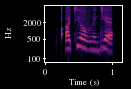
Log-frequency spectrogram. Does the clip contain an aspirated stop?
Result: no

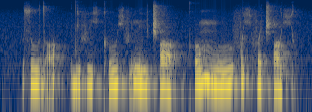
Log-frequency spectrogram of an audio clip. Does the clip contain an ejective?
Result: yes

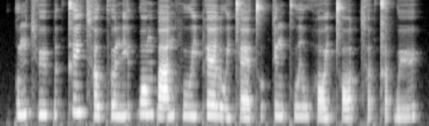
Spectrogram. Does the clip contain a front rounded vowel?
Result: yes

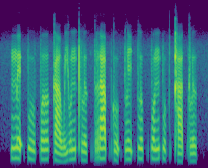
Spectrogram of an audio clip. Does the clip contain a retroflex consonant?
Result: no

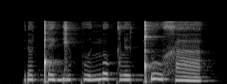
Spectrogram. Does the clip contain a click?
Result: yes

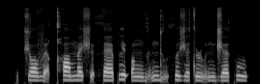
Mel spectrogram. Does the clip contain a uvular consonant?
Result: yes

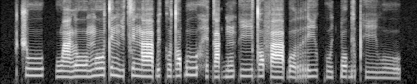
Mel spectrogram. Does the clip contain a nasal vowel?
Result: yes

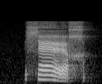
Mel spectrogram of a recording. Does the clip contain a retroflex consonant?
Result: no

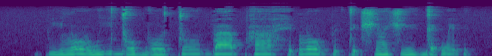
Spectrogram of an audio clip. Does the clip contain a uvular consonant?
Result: no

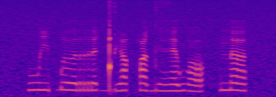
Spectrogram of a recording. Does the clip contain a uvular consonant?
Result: yes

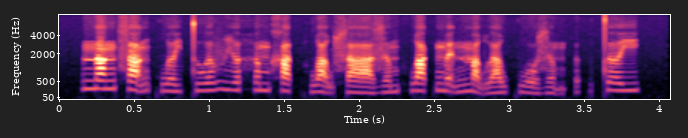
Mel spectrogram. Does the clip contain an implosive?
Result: no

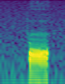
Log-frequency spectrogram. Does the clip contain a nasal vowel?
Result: no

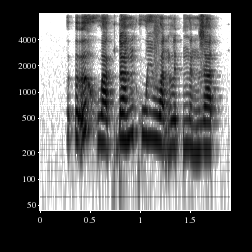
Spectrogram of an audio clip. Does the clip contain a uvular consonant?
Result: no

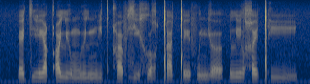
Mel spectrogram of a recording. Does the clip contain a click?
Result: yes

